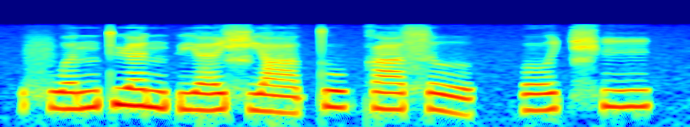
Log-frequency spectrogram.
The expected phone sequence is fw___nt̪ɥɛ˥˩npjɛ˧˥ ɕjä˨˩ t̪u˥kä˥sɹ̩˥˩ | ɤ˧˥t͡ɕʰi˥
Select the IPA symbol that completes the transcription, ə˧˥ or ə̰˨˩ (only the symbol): ə˧˥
